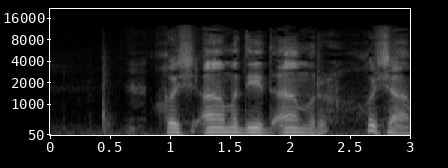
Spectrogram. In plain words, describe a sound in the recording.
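A middle-aged man speaks warmly and loudly.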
